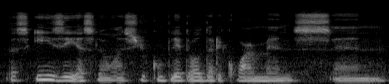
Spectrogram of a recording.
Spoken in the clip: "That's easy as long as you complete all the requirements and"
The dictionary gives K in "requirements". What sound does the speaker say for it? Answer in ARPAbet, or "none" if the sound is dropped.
K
